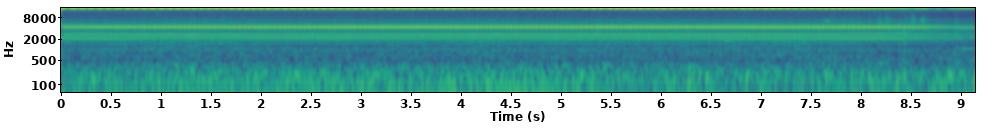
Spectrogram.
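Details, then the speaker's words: Vintage Sears/Toshiba tube TV after a vertical deflection repair, with the 6GH8 tube replaced: a steady, loud buzz with a hard high edge and an even fast pulse. The vertical stage is running normally. "Remember I said at the beginning of this video you should be able to hear the vertical running? Listen to this."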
